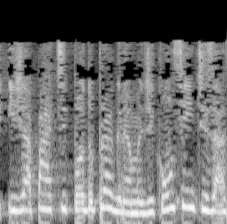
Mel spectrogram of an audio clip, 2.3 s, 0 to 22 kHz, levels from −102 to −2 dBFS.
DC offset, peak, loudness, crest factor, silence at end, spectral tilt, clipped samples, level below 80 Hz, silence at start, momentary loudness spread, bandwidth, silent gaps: 1%; 0 dBFS; -10 LUFS; 10 dB; 0 s; -4.5 dB/octave; under 0.1%; -40 dBFS; 0 s; 2 LU; 11 kHz; none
